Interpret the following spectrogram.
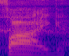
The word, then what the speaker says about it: Feige: I don't want to mispronounce his last name. Kevin Feige. What's his name? Kevin Feige. Feige, that's what it is.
